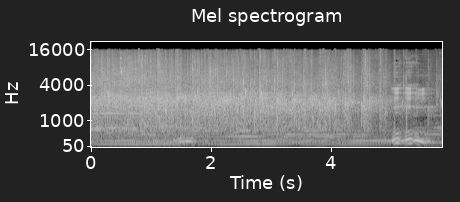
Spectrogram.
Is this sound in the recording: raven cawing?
no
